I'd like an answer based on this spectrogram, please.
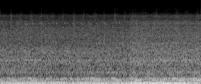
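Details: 1988 Chevy Camaro IROC with Tuned Port Injection, diagnosed for stalling on throttle input, idling warm after distributor timing adjustment. Even low V8 rumble, no misses or surges, vacuum steady around 16. Normal smooth idle.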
